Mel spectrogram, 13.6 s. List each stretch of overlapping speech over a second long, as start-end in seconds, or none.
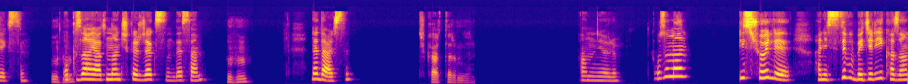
none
